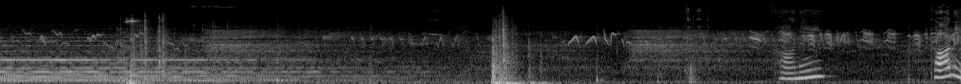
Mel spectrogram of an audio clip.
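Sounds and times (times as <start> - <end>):
small pet birds chirping and whistling: 0.1 - 9.6
heavy door-like thuds: 4.8 - 6.1.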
